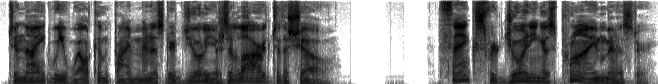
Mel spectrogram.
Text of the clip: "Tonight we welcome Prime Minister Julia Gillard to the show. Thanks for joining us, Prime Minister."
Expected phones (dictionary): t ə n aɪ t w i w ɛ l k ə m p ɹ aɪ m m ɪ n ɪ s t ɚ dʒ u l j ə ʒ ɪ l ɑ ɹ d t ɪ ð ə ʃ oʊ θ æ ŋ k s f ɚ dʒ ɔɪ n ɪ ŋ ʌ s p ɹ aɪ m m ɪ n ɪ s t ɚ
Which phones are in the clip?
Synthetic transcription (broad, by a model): t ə n aɪ t w i w ɛ l k ə m p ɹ aɪ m m ɪ n ɪ s t ɚ dʒ u l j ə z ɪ l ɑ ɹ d t ɪ ð ə ʃ oʊ θ æ ŋ k s f ɚ dʒ ɔɪ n ɪ ŋ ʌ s p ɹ aɪ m m ɪ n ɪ s t ɚ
